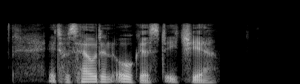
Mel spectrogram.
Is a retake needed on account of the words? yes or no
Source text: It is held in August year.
yes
